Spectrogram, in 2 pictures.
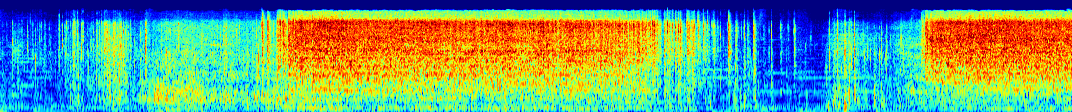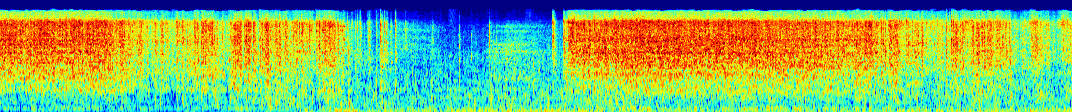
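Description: Seed being poured from a paper sack into a plastic planter hopper, a steady rushing hiss of kernels sliding in. It comes in long pours, the first starting about two seconds in and a second one from about seven seconds, with background music underneath.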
